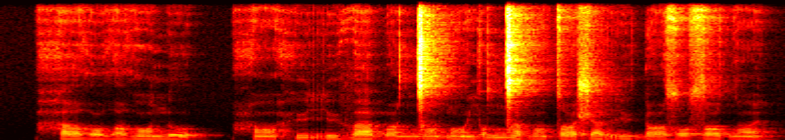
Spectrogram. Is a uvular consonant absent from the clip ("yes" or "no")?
yes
